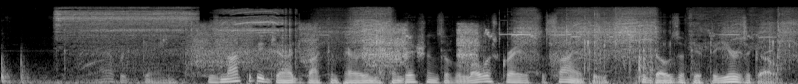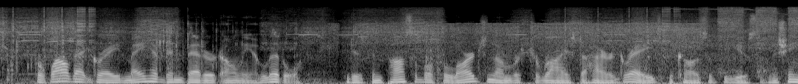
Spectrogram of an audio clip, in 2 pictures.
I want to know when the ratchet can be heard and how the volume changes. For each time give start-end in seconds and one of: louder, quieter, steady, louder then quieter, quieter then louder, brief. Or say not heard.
not heard.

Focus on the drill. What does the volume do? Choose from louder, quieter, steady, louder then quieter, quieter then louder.
louder then quieter.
